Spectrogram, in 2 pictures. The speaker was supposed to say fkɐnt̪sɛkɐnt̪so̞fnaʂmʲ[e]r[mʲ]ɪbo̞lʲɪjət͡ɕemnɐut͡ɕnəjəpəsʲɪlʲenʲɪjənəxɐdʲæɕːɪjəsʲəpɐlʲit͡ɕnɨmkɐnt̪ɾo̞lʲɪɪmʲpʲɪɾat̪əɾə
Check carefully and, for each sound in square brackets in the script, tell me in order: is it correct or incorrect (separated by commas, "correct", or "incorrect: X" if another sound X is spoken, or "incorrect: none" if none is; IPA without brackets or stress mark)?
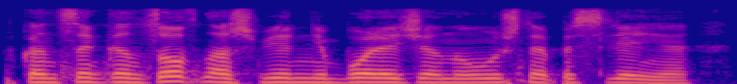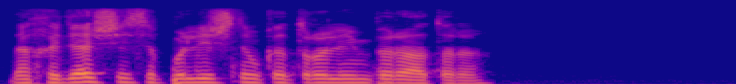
incorrect: i, incorrect: nʲ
